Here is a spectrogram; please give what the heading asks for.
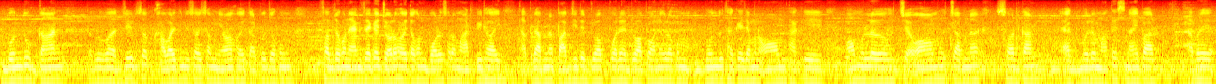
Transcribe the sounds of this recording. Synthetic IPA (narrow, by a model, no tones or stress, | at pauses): bond̪ʱuɡan | t̪aɾpɔɾebad͡ʑeʃɔbkʰabaɾk̪inuʃɔeʃɔbnewaɦɔet̪aɾpɔɾd͡ʑɔkʰon | sɔbd͡ʑɔkʰonɛkd͡ʑajɡajt͡ɕɔɽoɦɔjt̪ɔkʰonbɔɾosɔɾomaʈfiʈɦɔj | t̪aɾpɔɾeapnaɾpab̚d͡ʑid̪eɾɖɾɔpːɔɾeɖɾɔpeɔnekɾɔkombond̪ʱut̪ʰaked͡ʑɛmonɔmt̪ʰake | ɔmɦoloɦotːɕʰeɔmɦotːɕʰeapnaɾ | sɔʈɡan | ɛ̰kolomat̪ʰesnajpaɾ | t̪aɾpɔɾe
